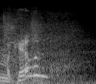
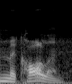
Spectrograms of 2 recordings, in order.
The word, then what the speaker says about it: McCollum: What's it, McKellen? It's McCollum. I'm country.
